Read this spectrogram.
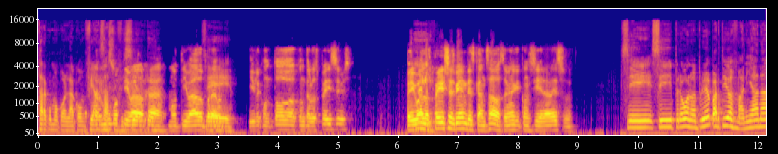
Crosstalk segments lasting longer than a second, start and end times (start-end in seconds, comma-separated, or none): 0.8-2.0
